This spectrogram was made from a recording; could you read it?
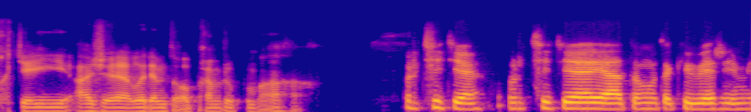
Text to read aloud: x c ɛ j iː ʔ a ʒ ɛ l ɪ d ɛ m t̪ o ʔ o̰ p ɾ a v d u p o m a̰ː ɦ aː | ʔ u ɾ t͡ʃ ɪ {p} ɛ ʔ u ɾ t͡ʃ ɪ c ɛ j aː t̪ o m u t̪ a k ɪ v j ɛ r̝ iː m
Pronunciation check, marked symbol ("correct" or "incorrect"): incorrect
